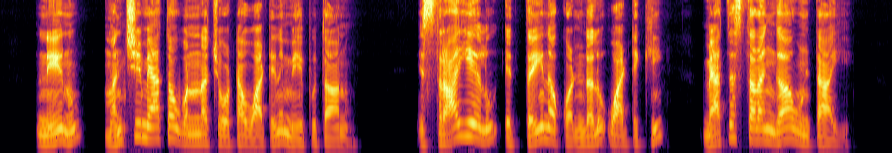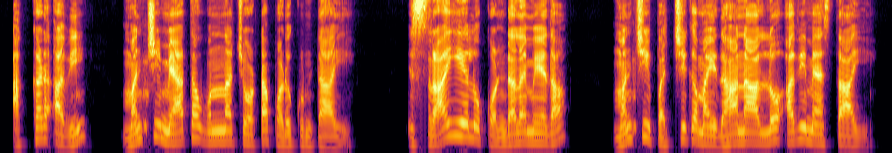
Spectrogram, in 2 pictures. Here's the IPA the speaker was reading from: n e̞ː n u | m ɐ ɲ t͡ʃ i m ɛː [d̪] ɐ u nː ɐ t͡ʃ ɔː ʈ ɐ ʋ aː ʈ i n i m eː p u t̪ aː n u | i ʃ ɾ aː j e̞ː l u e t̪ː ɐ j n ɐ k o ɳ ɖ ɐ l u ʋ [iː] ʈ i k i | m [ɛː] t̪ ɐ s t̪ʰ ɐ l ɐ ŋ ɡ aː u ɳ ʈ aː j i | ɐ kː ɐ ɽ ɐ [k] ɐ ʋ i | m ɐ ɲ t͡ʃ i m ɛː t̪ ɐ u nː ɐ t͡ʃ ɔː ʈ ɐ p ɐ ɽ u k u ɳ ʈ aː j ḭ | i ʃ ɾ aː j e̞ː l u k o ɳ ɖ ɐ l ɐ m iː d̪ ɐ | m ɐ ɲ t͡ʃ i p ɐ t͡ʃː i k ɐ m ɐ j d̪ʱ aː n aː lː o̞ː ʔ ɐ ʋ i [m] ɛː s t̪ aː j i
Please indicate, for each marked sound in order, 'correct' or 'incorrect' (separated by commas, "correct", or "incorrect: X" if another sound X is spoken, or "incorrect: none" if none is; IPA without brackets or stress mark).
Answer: incorrect: t̪, incorrect: aː, correct, incorrect: ʔ, correct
